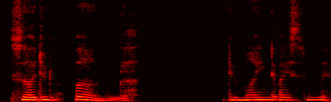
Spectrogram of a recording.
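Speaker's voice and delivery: husky edge on every word, put-on voice. Quoting Fenella Fielding's line as Valeria, Fenella Fielding husky voice. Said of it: "That's how she sounded. Quite, she had a beautiful husky voice".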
